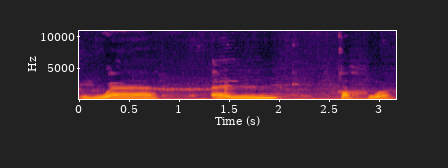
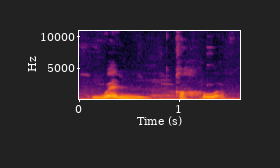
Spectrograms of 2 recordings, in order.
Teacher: the words are wa al-qahwa, but we're joining them together and it becomes wal-qahwa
